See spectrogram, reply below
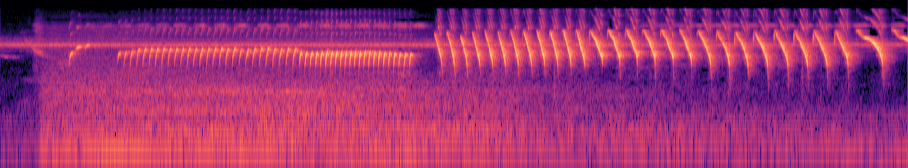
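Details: Canary training song of the Spanish Timbrado type: a steady high metallic trill for two seconds, dropping slightly midway, then a loud run of quickly repeated sharp chipping notes.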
